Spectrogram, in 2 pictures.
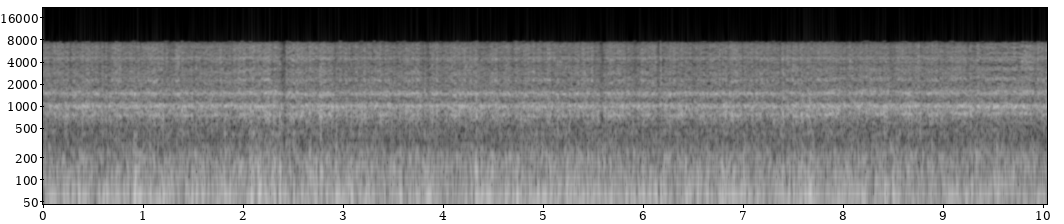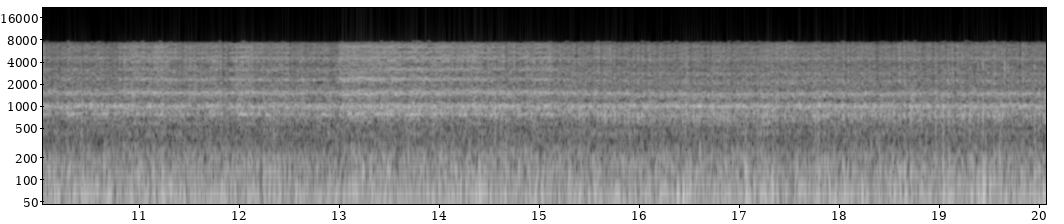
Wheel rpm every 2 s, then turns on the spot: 200, 200, 200, 200, 210, 210, 210, 200, 200, 200.
none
